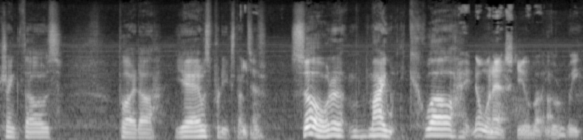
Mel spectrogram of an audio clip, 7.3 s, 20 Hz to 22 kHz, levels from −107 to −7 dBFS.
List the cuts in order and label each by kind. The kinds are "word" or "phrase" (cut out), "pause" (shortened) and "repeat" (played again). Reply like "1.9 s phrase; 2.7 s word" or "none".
3.5 s pause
